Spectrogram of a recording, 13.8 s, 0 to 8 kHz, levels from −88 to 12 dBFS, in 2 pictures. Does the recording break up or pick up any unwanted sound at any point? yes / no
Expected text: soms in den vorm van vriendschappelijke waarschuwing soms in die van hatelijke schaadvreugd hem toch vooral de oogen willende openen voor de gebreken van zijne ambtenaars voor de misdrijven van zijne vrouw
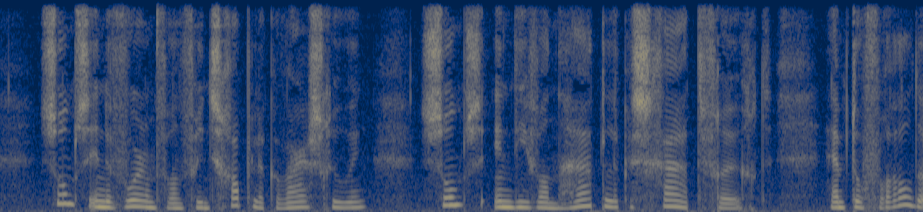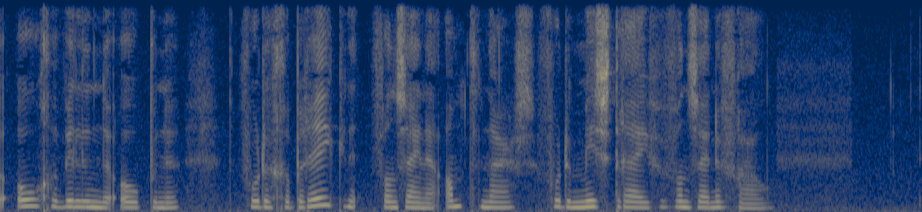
no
